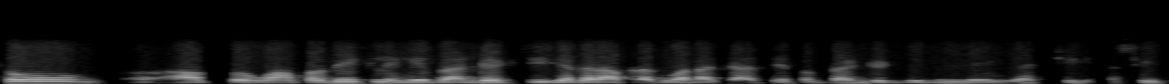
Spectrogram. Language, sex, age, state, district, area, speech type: Hindi, male, 45-60, Madhya Pradesh, Jabalpur, urban, conversation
